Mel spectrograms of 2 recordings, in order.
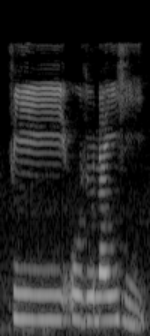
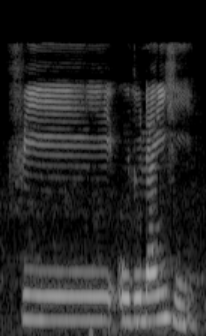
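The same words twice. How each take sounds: First: The vowel of 'fi' is held two beats. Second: The vowel of 'fi' is held four beats. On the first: "Untuk panjang dua harakat" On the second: "Untuk empat harakat"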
